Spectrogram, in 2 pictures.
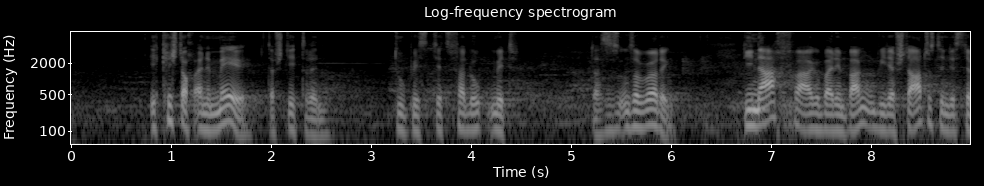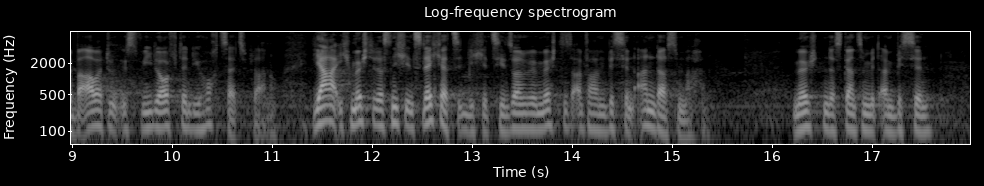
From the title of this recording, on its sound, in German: Vortrag des Gründers beim Immobilienstammtisch Heilbronn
